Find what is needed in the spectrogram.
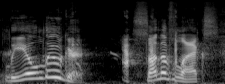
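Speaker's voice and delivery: high, loud announcement; grand name reveal. Pretend. Trainer renaming Adam Rose, high loud reveal. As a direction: proclaim the new ring name.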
